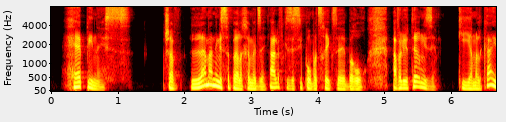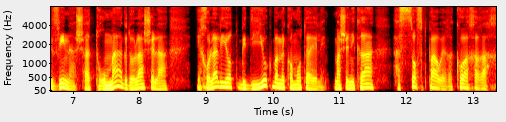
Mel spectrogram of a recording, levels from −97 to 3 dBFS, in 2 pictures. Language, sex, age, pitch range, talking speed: Hebrew, male, 30-49, 110-140 Hz, 155 wpm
